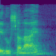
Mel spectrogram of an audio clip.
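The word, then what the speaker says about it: Yerushalayim (ירושלים): Nelle fonti Yerushalayim è scritto Yerushalem, senza la Yod verso la fine della parola, prima della Mem finale. In quanto Yerushalem, come viene chiamata nel Tanakh, anche se si legge Yerushalayim, secondo le fonti, questo era lo stesso luogo che poi diventa Yerushalayim.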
